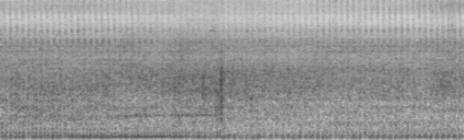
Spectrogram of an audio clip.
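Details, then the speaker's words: Yamaha scooter driven through flood water, won't start normally; kick-started, engine idles low and rough with an uneven putter of three to four beats a second after flood water was sucked into the carburetor through the wet air filter. "So pagkabaha huwag niyong i-try ilusong yung scooter niyo dahil pag nangalahati yan dito dito mahihigop ng karburador yung tubig pupunta doon sa karburador."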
